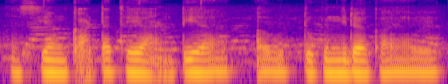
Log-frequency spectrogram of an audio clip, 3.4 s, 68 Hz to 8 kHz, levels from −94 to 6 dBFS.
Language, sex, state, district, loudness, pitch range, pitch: Hindi, female, Chhattisgarh, Raipur, -18 LUFS, 135-140 Hz, 135 Hz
